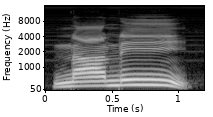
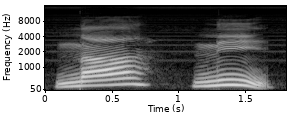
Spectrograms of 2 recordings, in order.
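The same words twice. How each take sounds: First: Said in the usual way. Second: नानी drawn out very slowly, sound by sound; slow dictation of नानी; slow spelled-out reading. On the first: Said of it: "teacher says word normally". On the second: Shown as a demonstration. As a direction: stretch नानी for the class. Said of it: "teacher reads word slowly".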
